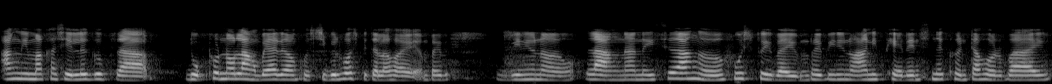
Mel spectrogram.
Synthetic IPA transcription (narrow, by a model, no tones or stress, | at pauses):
aŋnimakʰaselɯɡɯpʰɾa | dɔk̚tʰɔɾnawlaŋbajaɾɯaŋkʰɔsibilɦɔspitalaɦɔjampʰaj | biniɔnawlaŋnanɯjsɯaŋɯhuspʰɯjbajampʰajbinjunawaŋnipʰeɾensnɯkʰɯntʰaɦɔɾbaj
